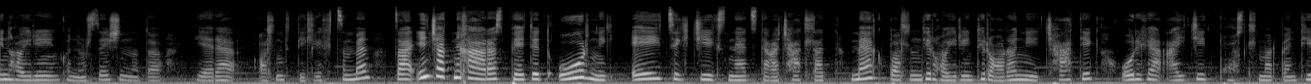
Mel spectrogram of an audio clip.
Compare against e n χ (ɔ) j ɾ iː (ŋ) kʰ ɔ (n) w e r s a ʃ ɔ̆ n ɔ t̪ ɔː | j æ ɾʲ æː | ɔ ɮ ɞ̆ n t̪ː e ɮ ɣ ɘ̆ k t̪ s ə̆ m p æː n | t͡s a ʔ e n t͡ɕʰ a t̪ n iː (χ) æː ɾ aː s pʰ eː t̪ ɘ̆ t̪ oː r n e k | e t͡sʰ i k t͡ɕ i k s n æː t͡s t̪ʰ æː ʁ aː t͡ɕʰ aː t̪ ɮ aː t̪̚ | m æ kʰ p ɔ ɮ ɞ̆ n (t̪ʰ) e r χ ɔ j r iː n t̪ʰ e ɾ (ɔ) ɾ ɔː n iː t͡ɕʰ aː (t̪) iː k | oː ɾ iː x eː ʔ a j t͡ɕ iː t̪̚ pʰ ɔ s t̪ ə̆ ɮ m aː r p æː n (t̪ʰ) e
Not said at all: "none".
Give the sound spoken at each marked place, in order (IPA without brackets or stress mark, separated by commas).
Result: ɔ, ŋ, n, χ, t̪ʰ, ɔ, t̪, t̪ʰ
